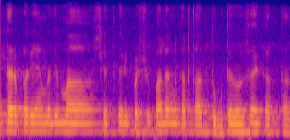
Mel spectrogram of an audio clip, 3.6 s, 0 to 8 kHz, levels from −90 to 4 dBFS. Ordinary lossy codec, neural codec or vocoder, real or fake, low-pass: none; none; real; 7.2 kHz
